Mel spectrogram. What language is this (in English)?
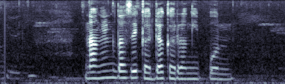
Javanese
